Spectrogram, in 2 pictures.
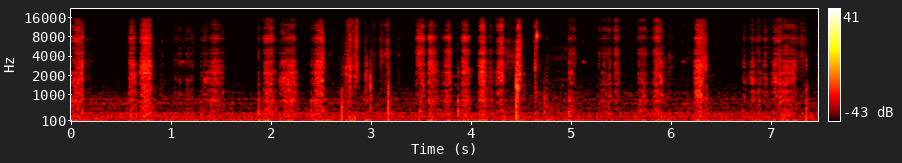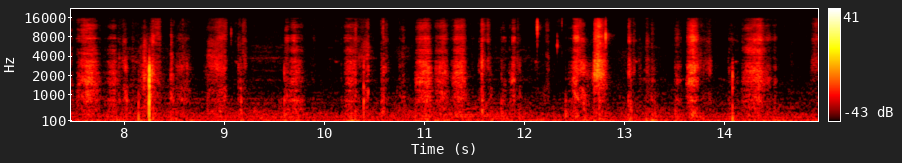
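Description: A graphite pencil held in the hand scratches across a large white drawing paper sheet lying flat on a wooden desk while sketching figure drawings. Quiet, bright scratchy strokes come in quick, uneven bursts over a steady low hum, with one sharper tick partway through.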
